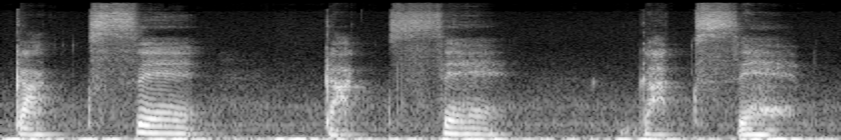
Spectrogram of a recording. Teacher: Devoiced, gakusei, gakusei, and voiced 学生 学生 When I say this with a voiced u, my mouth is the shape of u 学生学生学生 But when I say this with devoiced u, my mouth doesn't move that much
